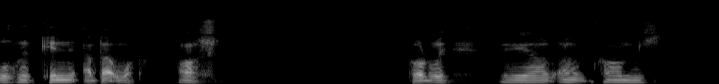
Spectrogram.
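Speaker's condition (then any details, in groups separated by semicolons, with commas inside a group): Cerebral palsy; unable to walk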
